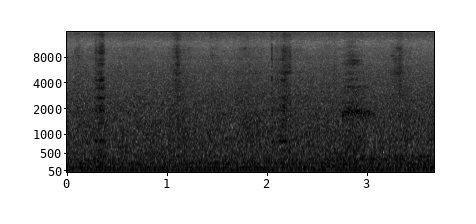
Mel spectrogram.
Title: A/C idler bearing gone bad making noise. Was loose by touch.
